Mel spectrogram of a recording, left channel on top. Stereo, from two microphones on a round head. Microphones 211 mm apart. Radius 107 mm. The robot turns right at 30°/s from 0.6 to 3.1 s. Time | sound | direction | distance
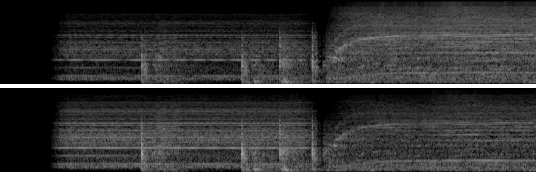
1.4 | writing | 55° right (ahead or behind) | 1.8 m
3.3 | sawing | 45° left (ahead or behind) | 1.1 m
